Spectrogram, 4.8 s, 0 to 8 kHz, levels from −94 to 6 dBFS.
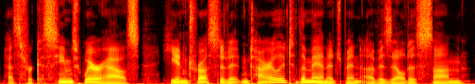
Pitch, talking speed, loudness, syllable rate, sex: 105 Hz, 190 wpm, -19 LUFS, 6.3 syllables/s, male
